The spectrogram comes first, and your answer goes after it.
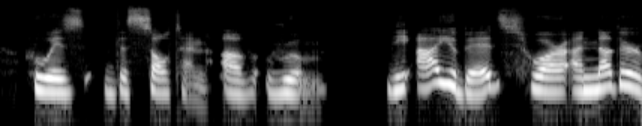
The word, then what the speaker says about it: Rum: also the Sultanate of Rum. So the way that is spelt is R-U-M. Rum, if it sounds like Rome, that's because that's what they meant by it.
